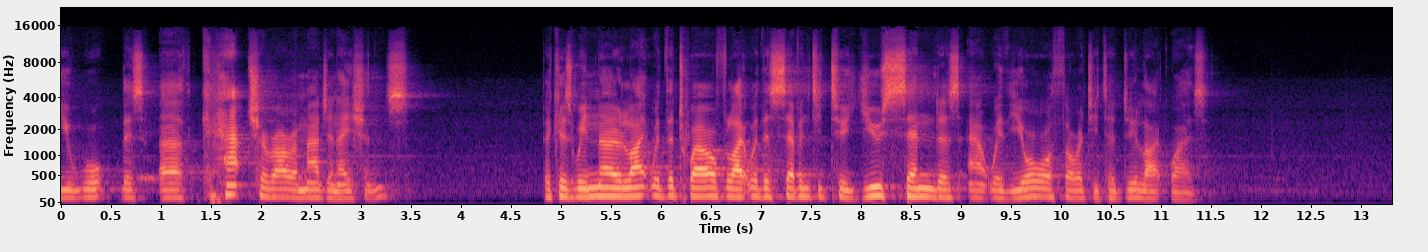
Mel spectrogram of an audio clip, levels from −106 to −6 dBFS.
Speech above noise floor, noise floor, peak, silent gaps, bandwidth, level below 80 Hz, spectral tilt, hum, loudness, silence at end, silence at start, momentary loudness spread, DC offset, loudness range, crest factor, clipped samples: 39 dB; -68 dBFS; -10 dBFS; none; 15 kHz; -64 dBFS; -4.5 dB/octave; 50 Hz at -65 dBFS; -29 LUFS; 1.85 s; 0 s; 13 LU; under 0.1%; 8 LU; 20 dB; under 0.1%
